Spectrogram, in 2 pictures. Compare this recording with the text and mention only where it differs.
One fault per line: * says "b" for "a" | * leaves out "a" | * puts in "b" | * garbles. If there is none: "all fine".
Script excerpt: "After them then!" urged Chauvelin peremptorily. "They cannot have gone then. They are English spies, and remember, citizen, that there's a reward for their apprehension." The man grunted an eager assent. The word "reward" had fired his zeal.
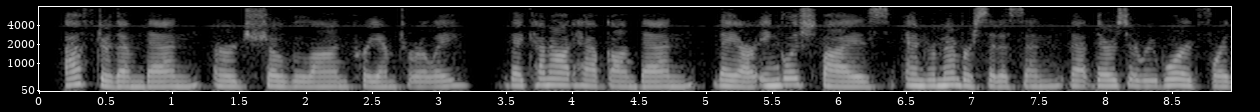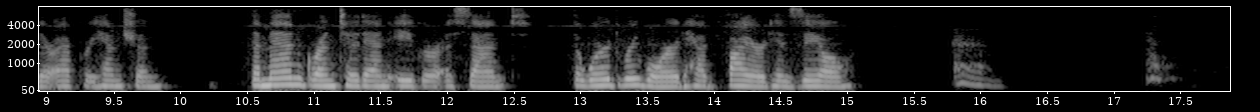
all fine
